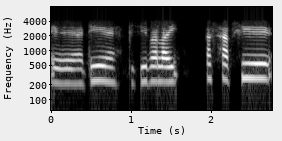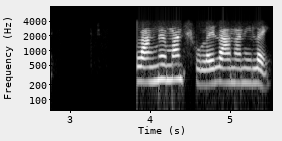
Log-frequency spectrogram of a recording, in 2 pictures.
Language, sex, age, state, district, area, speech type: Bodo, female, 45-60, Assam, Kokrajhar, rural, conversation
